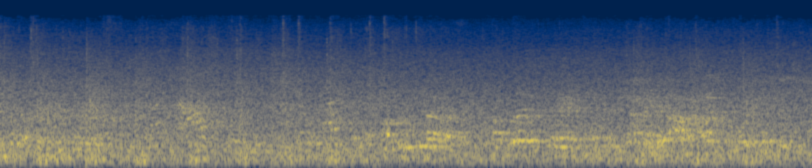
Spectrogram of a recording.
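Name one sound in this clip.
A crowd of spectators murmurs in an indoor arena.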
